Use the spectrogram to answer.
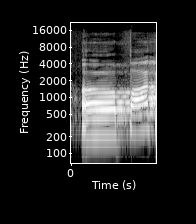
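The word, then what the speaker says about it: Palk: कहे पाक की खाड़ी, पाकवे, अब ये चूंकि एल साइलेंट है, ठीक है, PAL के इसे पाक बोला जाता है, तो पाक जल संधि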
